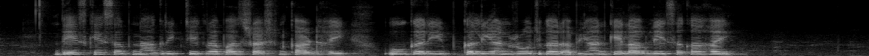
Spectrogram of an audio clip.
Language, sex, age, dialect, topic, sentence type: Magahi, female, 25-30, Southern, banking, statement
